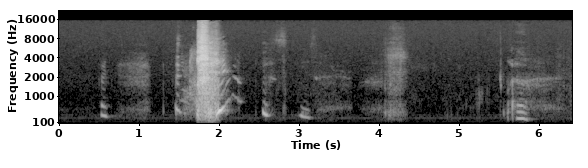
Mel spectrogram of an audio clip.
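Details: Wet allergic sneezing in the morning from pollen at the end of summer: one loud forceful sneeze with short breathy intakes and small vocal sounds around it.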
